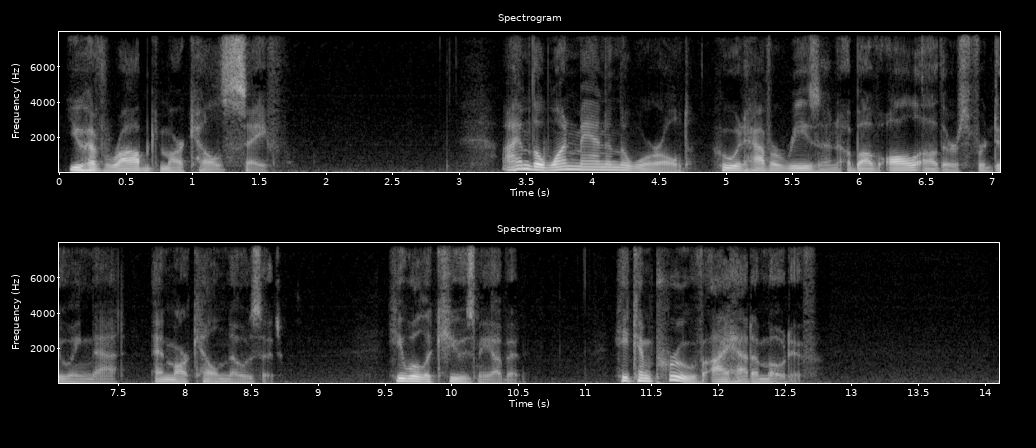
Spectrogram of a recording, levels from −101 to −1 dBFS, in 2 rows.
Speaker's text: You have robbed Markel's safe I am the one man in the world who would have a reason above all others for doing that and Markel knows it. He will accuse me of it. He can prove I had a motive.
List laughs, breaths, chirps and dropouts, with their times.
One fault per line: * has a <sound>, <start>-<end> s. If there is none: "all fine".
all fine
